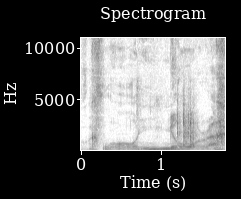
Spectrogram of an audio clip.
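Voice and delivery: voice dropped way down. Picturing Kenneth Connor as the Titanic's captain looking out to sea: Kenneth Connor impression.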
